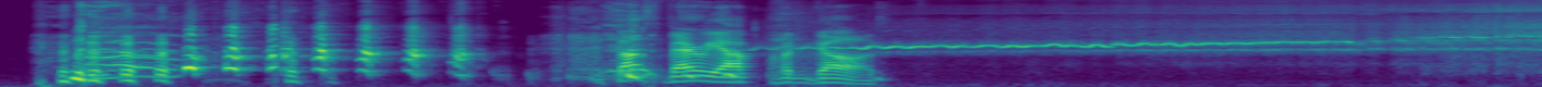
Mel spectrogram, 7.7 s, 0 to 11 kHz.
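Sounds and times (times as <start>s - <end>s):
laughter: 0.2s - 4.2s
speech: 0.3s - 1.7s, 3.1s - 4.5s
person imitating a boiling kettle whistle: 3.0s - 7.6s.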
